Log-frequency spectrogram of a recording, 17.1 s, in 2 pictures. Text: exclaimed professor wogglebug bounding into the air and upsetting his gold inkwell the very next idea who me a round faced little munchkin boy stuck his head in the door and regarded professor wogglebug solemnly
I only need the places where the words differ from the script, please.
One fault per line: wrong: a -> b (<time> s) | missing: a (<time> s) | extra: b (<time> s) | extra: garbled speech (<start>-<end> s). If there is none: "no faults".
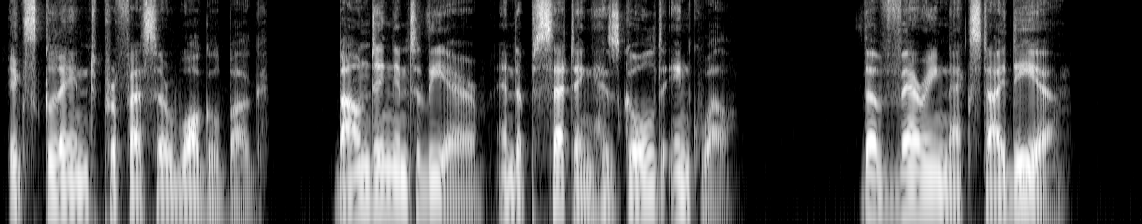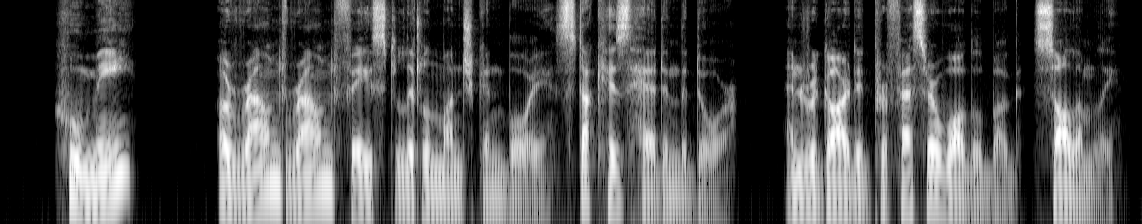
extra: round (10.7 s)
